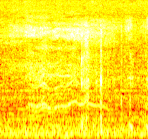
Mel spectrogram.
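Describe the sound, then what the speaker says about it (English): Ice cracking and breaking underfoot while walking along a frozen river in a barren landscape, with a few sharp crunching snaps near the close over steady outdoor background noise. "I just broke through that ice."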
